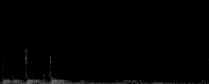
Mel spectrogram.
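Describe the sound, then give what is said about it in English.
Typing on a computer keyboard: a few soft, quick key clicks early on, then quieter low background with only faint, scattered taps. “I'll type it in.”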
